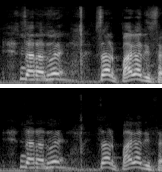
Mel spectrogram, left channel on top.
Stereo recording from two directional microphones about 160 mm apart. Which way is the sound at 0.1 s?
30° left (ahead or behind).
